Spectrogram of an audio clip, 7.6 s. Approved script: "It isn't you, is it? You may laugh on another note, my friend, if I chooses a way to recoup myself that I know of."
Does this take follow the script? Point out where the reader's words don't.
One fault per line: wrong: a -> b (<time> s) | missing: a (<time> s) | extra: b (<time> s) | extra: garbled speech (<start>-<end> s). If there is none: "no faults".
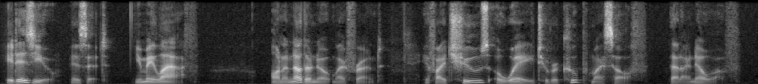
wrong: isn't -> is (0.2 s)
wrong: chooses -> choose (4.5 s)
